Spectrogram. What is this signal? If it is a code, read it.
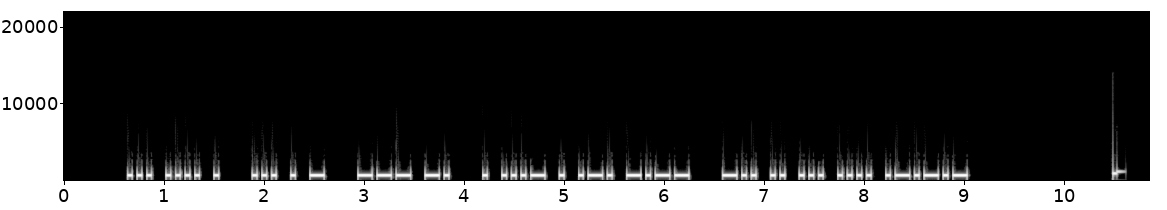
Morse code, heard as a keyed tone, about 25 wpm, 700 Hz. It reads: SHE SET ON EVERY DISH.
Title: Sentences from Top 1300 Words 25wpm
